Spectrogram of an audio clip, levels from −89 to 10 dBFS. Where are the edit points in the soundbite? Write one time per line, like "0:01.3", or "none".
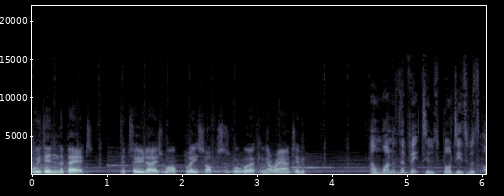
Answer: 0:03.8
